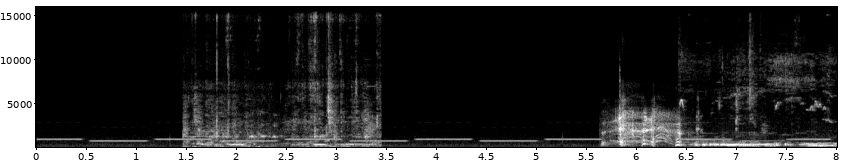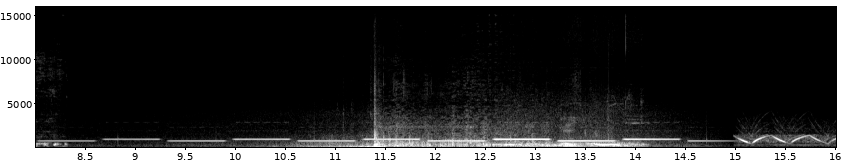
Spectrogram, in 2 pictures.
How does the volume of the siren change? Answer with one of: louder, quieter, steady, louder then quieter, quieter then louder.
louder.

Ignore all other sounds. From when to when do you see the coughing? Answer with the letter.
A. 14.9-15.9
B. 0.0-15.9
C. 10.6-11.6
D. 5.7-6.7
D.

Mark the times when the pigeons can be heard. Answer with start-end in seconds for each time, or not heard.
1.4-3.5, 6.4-8.3, 12.6-14.2.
